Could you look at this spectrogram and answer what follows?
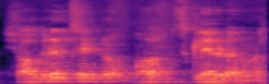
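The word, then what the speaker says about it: Sjögren: इसकी स्पेलिंग थोड़ी सी अजीब सी है, ये जे की जैसे नहीं, एच की जैसे प्रोनाउंस होता है।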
